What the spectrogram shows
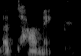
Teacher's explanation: the stress changed from the first syllable to the second syllable in the word and so the ash is reduced to a schwa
